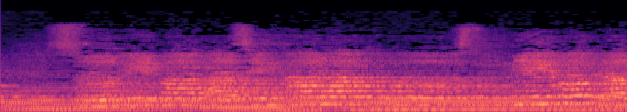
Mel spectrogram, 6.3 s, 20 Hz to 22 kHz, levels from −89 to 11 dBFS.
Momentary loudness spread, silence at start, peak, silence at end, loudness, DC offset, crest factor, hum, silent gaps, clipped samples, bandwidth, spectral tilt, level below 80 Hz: 7 LU; 0 s; -2 dBFS; 0 s; -16 LUFS; under 0.1%; 12 dB; none; none; under 0.1%; 10.5 kHz; -6 dB/octave; -36 dBFS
